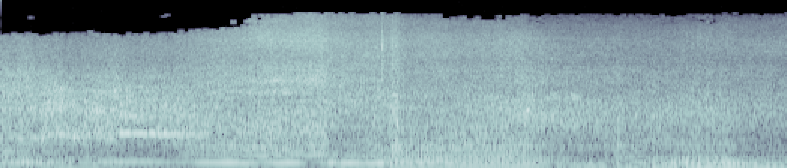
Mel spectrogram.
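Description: Car engine revving hard through a drift, held high and then dropping sharply in pitch about halfway through.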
